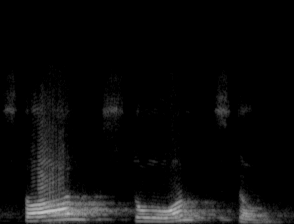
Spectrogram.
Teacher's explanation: Оно проходит через стадию О закрытого, но потом уезжает направо. В дифтонг О.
